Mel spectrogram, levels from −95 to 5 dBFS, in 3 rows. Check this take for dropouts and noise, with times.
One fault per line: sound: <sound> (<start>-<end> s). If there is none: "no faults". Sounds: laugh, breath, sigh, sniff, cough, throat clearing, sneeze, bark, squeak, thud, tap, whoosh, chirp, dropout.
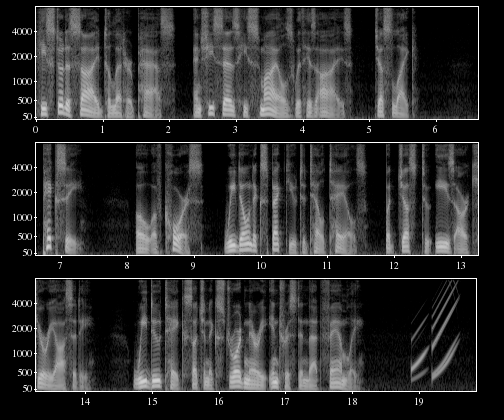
sound: chirp (18.9-19.6 s)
